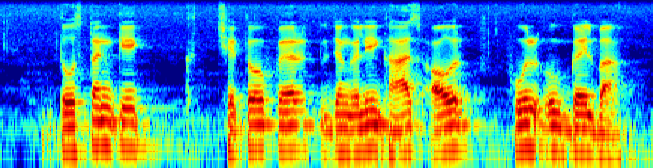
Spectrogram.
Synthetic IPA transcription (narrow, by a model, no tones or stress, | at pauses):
d̪oːst̪ənke | t͡ʃʰeːt̪ɾõpəɾd͡ʒə̃ŋɡəliɡʱaːsɔːɾ | pʰuːlʊkɡəɪlba̰ː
